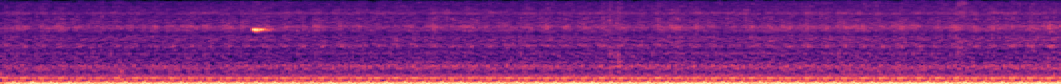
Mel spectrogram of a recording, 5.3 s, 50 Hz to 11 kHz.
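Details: 1989 Grand Villa with a two-stroke Detroit diesel, just started after sitting, one battery dead, charging beginning: deep steady low drone at about 3-4 pulses a second, no knocks or rattles, not loud inside; normal idle.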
